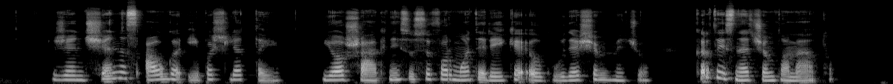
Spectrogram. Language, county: Lithuanian, Tauragė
